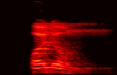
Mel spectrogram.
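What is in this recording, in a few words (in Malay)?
"kolum", Malay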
